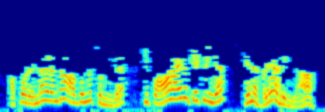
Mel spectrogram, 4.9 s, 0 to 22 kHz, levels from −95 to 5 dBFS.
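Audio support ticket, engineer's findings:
Whole clip: speech heavily watery and swirly, weak detail flickering frame to frame, nothing above 4.6 kHz. Likely MP3 compression; fits around 8 kbps. Starved encoder zeroing quiet lines, fixed treble cutoff.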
